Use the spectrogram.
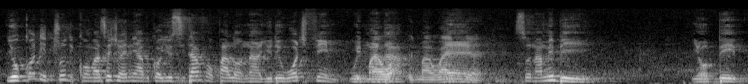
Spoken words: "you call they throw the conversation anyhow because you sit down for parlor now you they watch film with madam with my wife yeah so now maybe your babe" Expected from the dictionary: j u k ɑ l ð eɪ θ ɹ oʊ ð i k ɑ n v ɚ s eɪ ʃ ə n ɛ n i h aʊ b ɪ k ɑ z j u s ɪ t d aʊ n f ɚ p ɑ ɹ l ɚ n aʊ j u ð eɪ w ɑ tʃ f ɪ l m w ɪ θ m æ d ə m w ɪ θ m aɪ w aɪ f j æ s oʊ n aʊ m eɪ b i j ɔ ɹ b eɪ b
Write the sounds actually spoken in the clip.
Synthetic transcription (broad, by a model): j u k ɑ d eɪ t ɹ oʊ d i k ɑ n v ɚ s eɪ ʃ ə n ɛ n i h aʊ b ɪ k ɑ s j u s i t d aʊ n f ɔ p ɑ l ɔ n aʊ j u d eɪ w ɑ tʃ f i m w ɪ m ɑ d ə m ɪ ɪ w aɪ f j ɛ s oʊ n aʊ m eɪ b i j ɔ b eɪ b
